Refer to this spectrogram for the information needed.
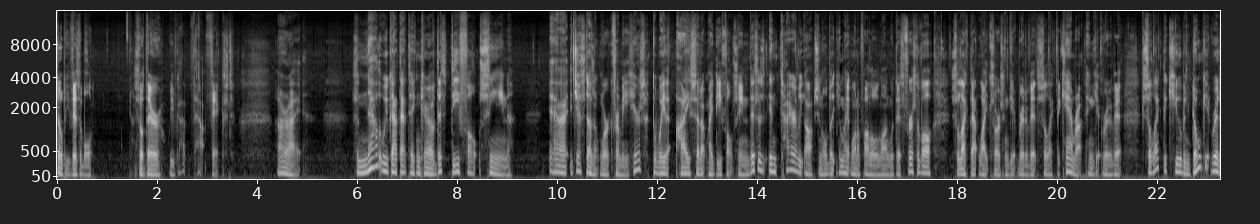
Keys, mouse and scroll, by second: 7.3-10.5 middle drag, 17.3 click, 18.4 x, 19.6 click, 20.2 x, 21.5 click.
